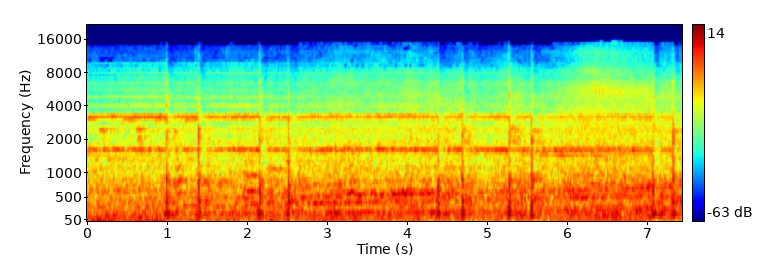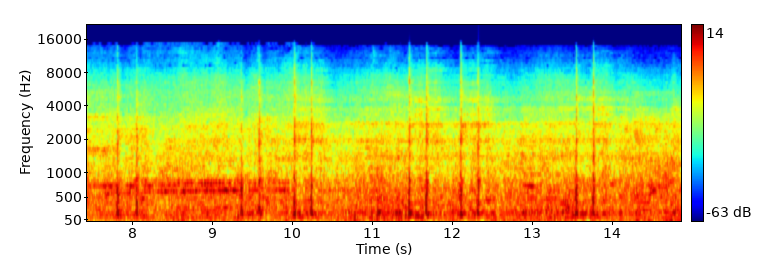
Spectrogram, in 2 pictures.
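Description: JR East 253 series limited express electric train rolling slowly out past the platform. Its wheels squeal in several steady high tones, over rumbling rail noise and irregular sharp clicks of wheels over rail joints.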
